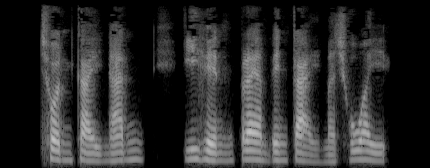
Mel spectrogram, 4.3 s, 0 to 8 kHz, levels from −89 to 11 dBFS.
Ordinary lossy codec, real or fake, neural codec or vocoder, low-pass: MP3, 32 kbps; fake; codec, 16 kHz, 0.8 kbps, ZipCodec; 7.2 kHz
